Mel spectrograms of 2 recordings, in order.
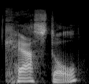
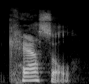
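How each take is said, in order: First: The T sound is pronounced. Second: The T sound is silent. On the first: The speaker calls it wrong. "not castle" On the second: The speaker calls it right. "many words in English have what we may call a silent T"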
